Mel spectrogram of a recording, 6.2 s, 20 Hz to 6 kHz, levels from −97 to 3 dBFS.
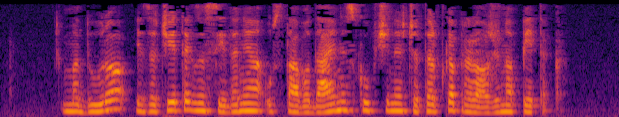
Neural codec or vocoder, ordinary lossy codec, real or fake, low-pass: none; MP3, 24 kbps; real; 5.4 kHz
